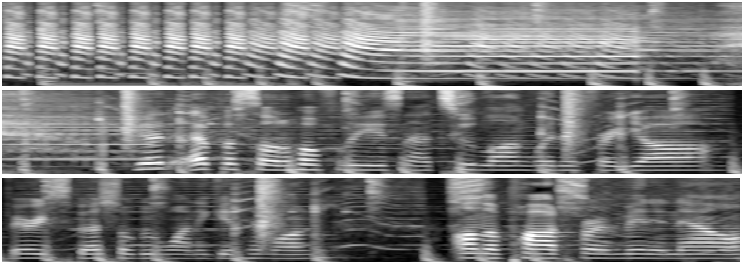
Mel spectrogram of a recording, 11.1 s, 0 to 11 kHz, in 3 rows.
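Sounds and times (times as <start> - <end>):
air horn sound effect blasts: 0.0 - 5.2
speech: 4.4 - 11.0.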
